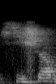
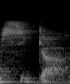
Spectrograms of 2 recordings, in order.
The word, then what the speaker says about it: Sichar: Sichar ou Sicar, les traductions, la prononciation varie selon les lieux.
